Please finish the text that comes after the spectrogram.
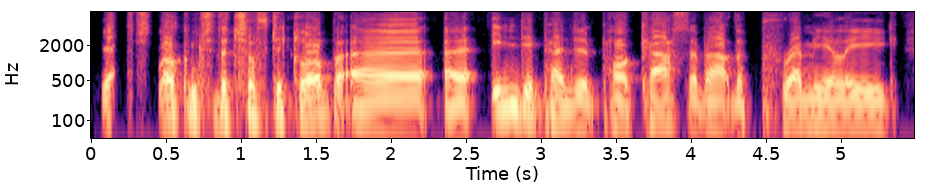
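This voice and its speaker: A hoarse man, co-hosting a casual football podcast with dry, teasing banter. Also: lowish voice, normal speed, a little mellow, no echo. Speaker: podcast co-host. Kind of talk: casual chat.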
